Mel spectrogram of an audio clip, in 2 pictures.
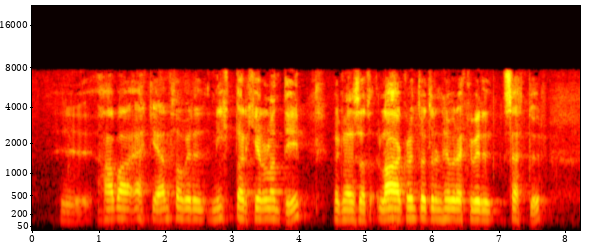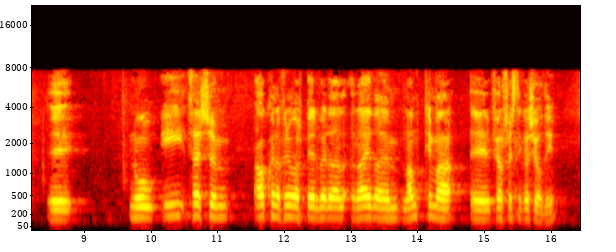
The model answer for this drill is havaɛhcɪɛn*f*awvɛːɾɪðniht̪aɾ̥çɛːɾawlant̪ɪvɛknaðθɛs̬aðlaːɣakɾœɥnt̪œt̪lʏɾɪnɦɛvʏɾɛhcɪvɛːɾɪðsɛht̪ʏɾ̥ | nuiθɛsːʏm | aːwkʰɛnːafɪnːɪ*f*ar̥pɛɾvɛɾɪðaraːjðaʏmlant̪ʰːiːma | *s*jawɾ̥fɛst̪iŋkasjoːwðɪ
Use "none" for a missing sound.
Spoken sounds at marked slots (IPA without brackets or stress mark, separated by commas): θ, v, f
